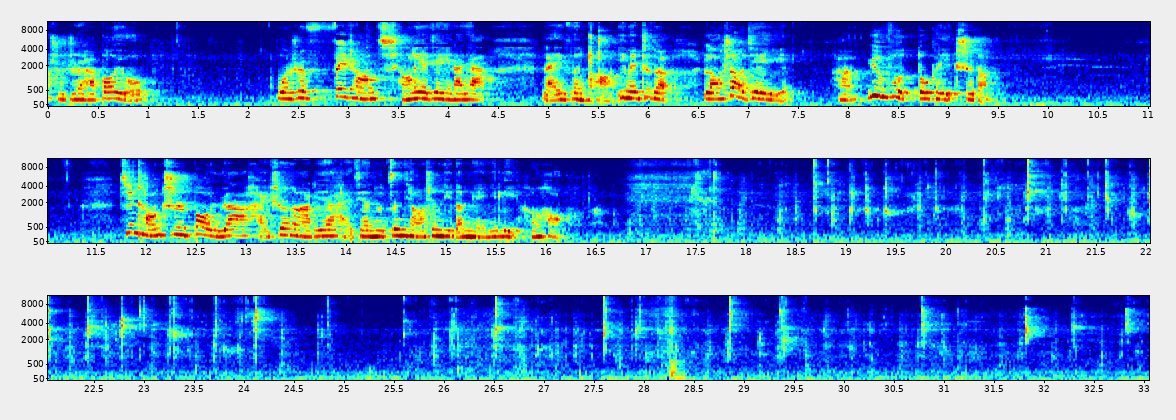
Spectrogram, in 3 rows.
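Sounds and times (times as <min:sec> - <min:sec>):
wet chewing mouth clicks: 0:16.4 - 0:33.0.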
